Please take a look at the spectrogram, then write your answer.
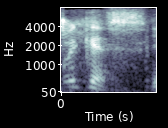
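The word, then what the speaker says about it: Wikus: In District 9, a low-level bureaucrat, is it, how do you say his name, Wickus? – Wickus, yeah, Wickus.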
